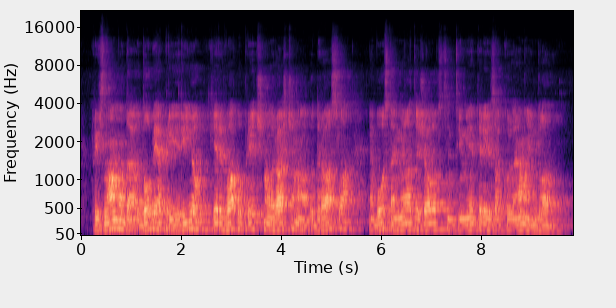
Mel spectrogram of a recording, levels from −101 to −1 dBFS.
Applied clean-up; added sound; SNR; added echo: none; none; none; reverberation time 1.0 s.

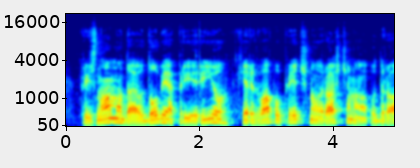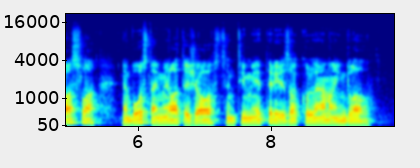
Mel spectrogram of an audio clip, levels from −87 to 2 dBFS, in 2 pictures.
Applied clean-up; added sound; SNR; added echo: none; none; none; none.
